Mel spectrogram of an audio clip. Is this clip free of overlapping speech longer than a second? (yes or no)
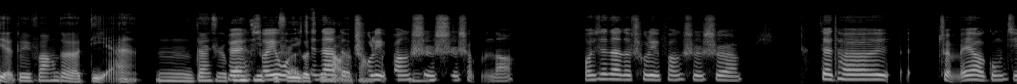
no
